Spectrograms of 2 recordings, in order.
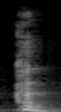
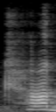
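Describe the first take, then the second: First: The word is said quickly with a weak vowel. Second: The word is said fully with a clear vowel. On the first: The speaker calls it right. "문장 속에서는 can 이렇게 간다고 그랬죠? 쓱 지나가듯이" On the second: The speaker calls it wrong. "can 이렇게 발음하지 않고"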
